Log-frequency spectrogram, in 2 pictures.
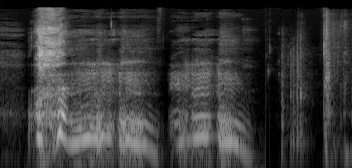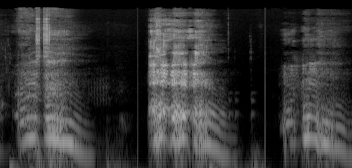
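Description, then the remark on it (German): A person repeatedly clears their throat, several rough, gravelly rasps in a row with short pauses between, loud and effortful, almost like a strained groan. “Oh, ich krieg nicht diesen satisfying Räusperer hin, Alter.”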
